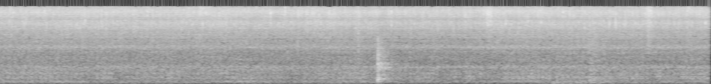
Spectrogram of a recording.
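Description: Minced beef keema frying in a pan in oil and its own released juices: a steady sizzle and bubble, with one brief loud knock about five seconds in.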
